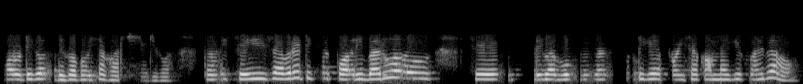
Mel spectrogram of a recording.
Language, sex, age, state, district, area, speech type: Odia, female, 18-30, Odisha, Jajpur, rural, conversation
